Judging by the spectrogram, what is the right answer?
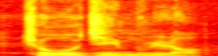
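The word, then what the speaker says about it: George Müller: 그랬어 조지 물러 예 발음 잘해야 돼 조지 물러 한번 해봐 조지 물러 근데이 목사님이 성경을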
